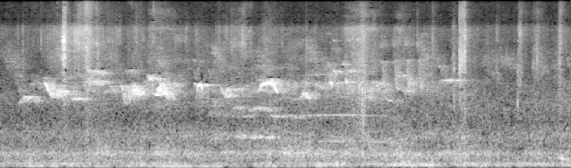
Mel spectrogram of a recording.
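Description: Birds chirping in a run of short calls through the first half, over a low rumble of wind on the microphone, with a few sharp ticks.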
